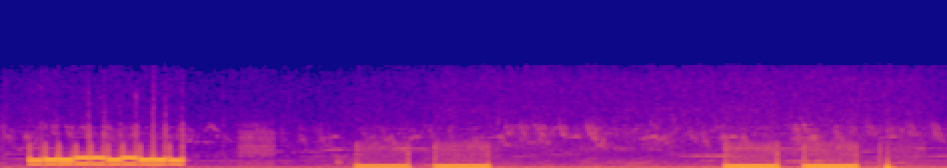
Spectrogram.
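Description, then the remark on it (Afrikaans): A rapid string of touch-tone keypad beeps dials a number on a grandmother's phone, then a ringback tone sounds in two pairs of long, steady double rings with pauses between, clear. “Maar hoekom bel ma van ouma se foon af?”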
